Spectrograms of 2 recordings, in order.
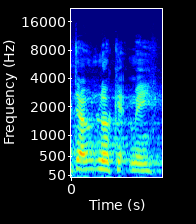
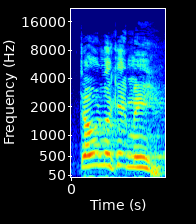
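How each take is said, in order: First: Said in the usual way. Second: Don't hit higher and louder; insistent, stress on Don't. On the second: Acted. Leper insisting passersby not look, stress on Don't. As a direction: punch the word Don't to insist. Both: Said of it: "Don't, I said".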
